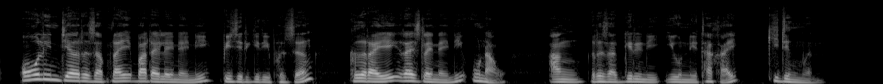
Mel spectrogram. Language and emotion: Bodo, fearful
